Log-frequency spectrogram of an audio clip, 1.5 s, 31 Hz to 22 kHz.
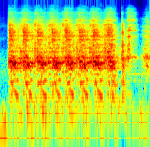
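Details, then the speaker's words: Truck last registered in 2005, cranking: quick even cranking, about seven compressions a second, that never catches, then cuts off. No spark whenever the distributor cover is refitted; owner suspects a wire to the distributor touches the cover, giving a constant ground. "she ain't got no spark nope she sure don't this is a new one for me guys every time I put this cover back on I'm losing my spark"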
